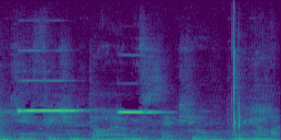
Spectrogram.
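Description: Smoke alarm sounding: a high-pitched beep repeated, two beeps of about half a second each, the second ending just over a second in.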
